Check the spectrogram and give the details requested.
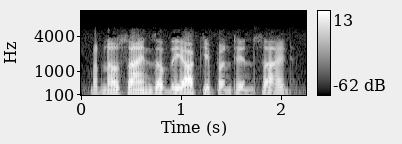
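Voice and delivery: ordinary delivery, nothing marked

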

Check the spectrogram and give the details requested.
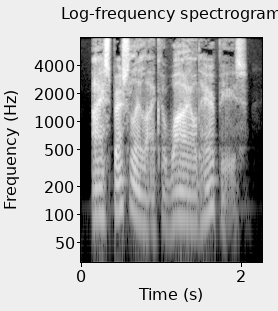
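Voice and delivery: ordinary delivery

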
